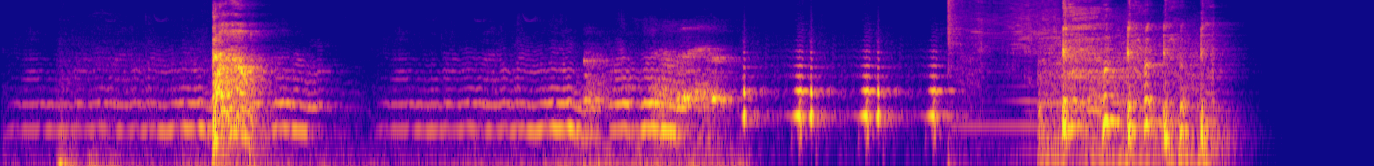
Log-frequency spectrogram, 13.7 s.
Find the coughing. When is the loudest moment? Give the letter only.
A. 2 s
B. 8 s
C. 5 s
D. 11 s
A.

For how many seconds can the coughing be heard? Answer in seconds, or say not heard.
5 s.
